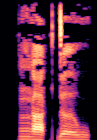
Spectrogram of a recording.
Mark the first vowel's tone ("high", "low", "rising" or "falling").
low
